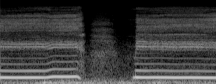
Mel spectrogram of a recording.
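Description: A man singing in falsetto, holding two sustained notes on the word "me", each a little under a second long with a short breath between; the first steps slightly up in pitch about halfway through. He is drilling the falsetto blend on this phrase.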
